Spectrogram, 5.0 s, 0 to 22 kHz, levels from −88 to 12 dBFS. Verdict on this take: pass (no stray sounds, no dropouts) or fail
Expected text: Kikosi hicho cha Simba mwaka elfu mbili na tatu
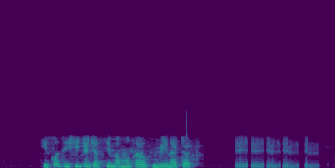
fail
